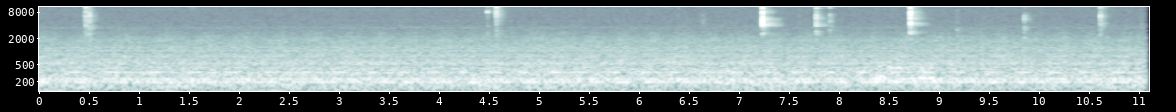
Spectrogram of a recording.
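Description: A thin needle tool, held by a hand with long nails, scratches and scores along the edge of a solid, white, hand-sized bar of soap with an embossed brand. Eight short, bright, crisp scrapes stand out at irregular intervals over a steady low background hum, each dying away almost at once.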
